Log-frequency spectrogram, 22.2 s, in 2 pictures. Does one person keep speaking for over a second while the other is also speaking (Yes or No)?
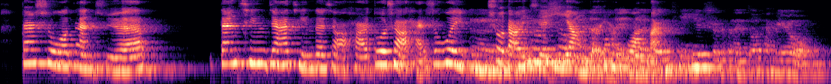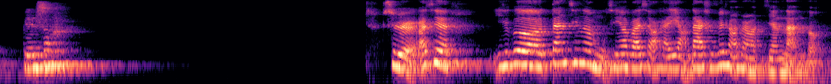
Yes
